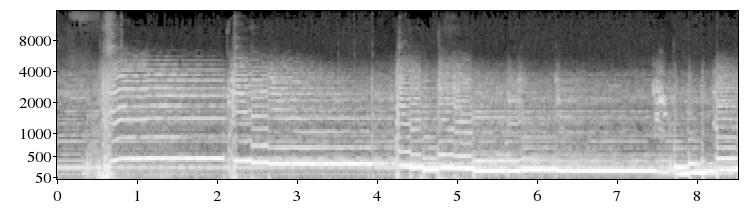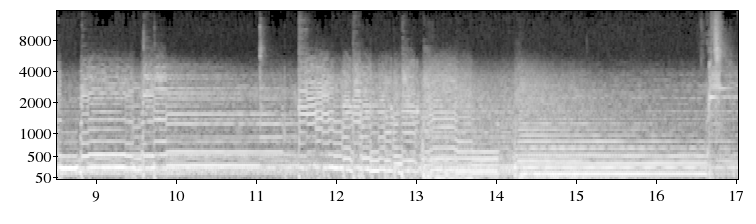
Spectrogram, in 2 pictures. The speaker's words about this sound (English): And I've just turned on the mono uh, wet reverb going before the uh, Infinity Hold sound so I don't reverb that infinity hold and now turn on a little bit of delay.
